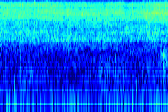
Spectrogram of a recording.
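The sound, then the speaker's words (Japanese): Onions frying in a pan over medium heat, making a soft, steady sizzling hiss with faint scattered crackles and no talking. “そしてまた中火で炒めていきます。”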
